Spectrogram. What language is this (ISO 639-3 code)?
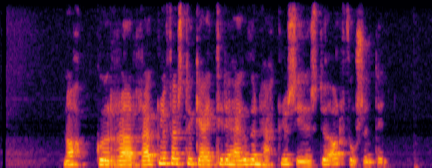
isl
